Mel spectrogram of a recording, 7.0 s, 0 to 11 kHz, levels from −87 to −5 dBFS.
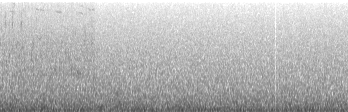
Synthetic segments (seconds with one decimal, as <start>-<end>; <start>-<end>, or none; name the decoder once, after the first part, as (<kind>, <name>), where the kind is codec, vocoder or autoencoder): none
